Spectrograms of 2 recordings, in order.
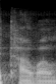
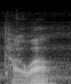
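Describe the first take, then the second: First: Said in the usual way. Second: Towel with a strong Welsh lilt; towel said thick and Welsh; Welsh accent. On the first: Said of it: "I can say towel normally". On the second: Shown as a demonstration. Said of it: "and I can say towel".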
